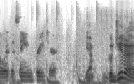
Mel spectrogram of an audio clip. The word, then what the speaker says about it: Gojira: Yeah, Gojira is the Japanese pronunciation of it. Godzilla is the best they could make out of it.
